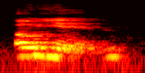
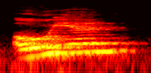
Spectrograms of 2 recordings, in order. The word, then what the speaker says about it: OYIN: Tell us how you pronounce it. OYIN. So it's OYIN Organics. So let's say it again. OYIN Organics, right?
